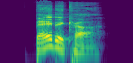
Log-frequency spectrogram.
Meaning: Baedeker (travel guide)
- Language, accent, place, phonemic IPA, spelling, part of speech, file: German, Germany, Berlin, /ˈbɛːdɛkɐ/, Baedeker, noun, De-Baedeker.ogg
